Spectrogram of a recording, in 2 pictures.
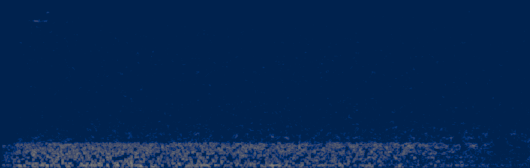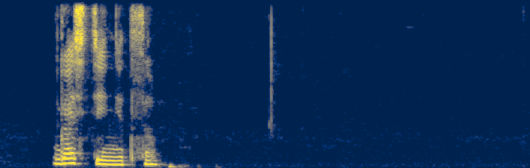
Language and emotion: Russian, neutral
